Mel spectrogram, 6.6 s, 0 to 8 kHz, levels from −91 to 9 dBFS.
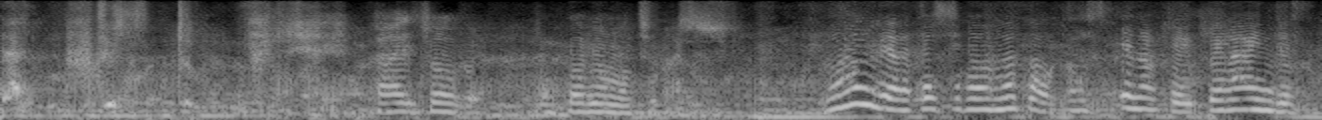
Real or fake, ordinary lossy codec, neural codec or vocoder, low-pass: fake; none; codec, 16 kHz, 2 kbps, FreqCodec, smaller model; none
